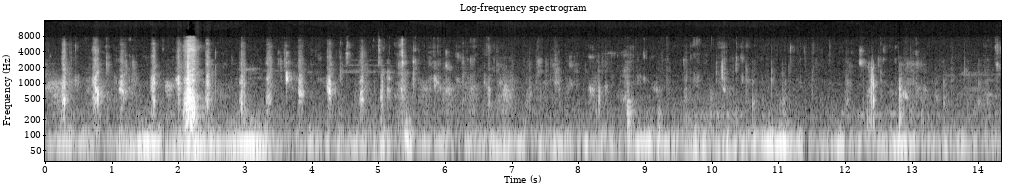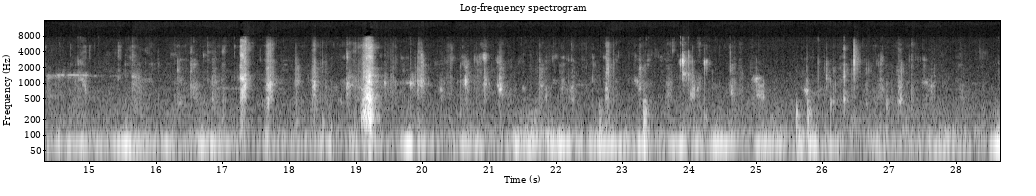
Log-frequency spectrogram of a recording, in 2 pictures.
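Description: Faint chewing and biting, a person eating close to the microphone, with many small crisp crunches and two louder crunches, about 2 seconds in and about 19 seconds in.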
